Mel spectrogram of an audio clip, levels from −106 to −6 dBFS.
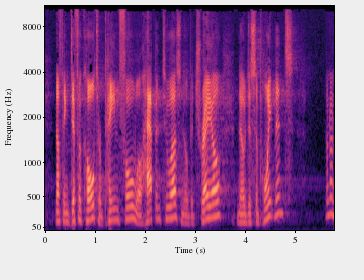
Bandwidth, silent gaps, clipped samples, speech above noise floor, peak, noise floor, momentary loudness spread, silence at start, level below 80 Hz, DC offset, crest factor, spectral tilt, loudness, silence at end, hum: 11 kHz; none; under 0.1%; 37 dB; -4 dBFS; -67 dBFS; 13 LU; 0.2 s; -80 dBFS; under 0.1%; 26 dB; -2 dB/octave; -29 LUFS; 0 s; none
